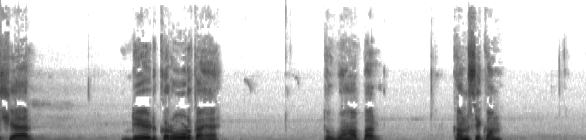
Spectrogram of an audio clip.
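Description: An elderly man speaks calmly in short phrases close to the microphone.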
